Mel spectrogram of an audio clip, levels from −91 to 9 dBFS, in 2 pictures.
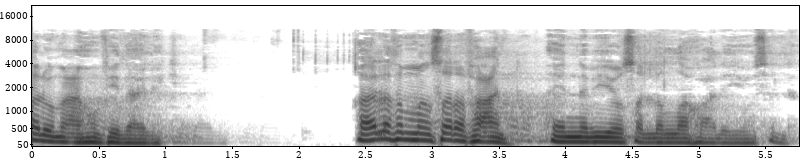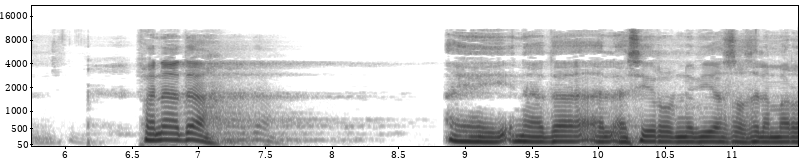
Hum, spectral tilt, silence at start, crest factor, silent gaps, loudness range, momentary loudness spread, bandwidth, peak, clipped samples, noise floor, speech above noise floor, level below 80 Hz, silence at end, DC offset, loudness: none; -7 dB/octave; 0 s; 12 dB; none; 6 LU; 12 LU; 11.5 kHz; -6 dBFS; under 0.1%; -67 dBFS; 52 dB; -54 dBFS; 0 s; under 0.1%; -16 LUFS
